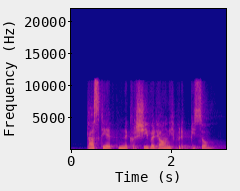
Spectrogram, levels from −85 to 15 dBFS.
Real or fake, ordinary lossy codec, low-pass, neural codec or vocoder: fake; MP3, 96 kbps; 10.8 kHz; codec, 16 kHz in and 24 kHz out, 0.6 kbps, FocalCodec, streaming, 4096 codes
